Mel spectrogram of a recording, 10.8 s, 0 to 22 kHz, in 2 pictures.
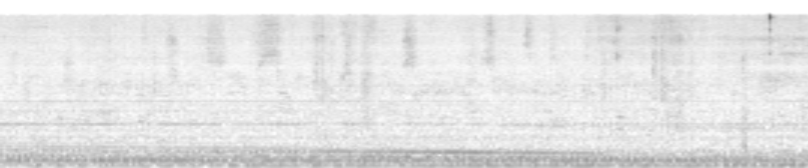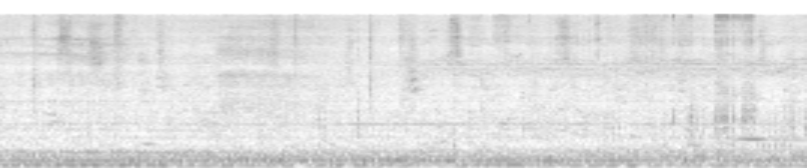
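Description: Inside an LNER Class 801 Azuma electric train moving slowly along a platform: a steady low running hum with a faint whine that falls gently in pitch as the train slows.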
